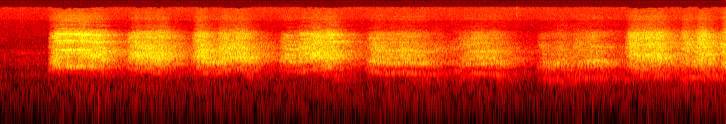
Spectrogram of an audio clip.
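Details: Red fox screams during mating season, a run of loud, harsh, rasping cries, each about half a second long and repeated steadily, with no other sounds.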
